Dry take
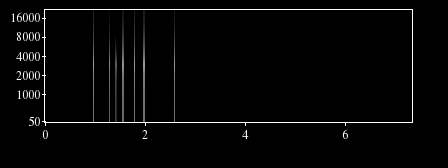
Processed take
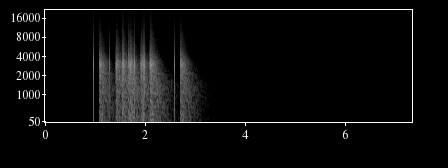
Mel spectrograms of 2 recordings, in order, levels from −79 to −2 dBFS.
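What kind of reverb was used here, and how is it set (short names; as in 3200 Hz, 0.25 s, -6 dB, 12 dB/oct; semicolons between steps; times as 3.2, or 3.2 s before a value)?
plate-style reverb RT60 1.1 s, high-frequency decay 0.4×, pre-delay 0.115 s, DRR -7.5 dB; gain -7 dB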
